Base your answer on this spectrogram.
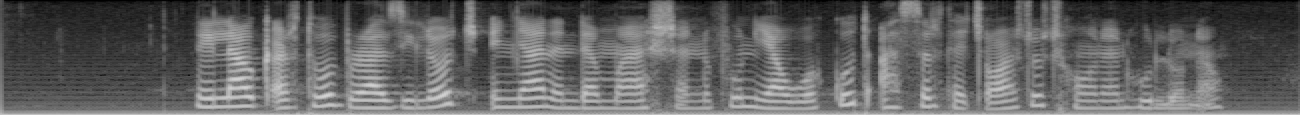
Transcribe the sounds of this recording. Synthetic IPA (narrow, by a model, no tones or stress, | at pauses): le̞lawkʼəɾt̪ʰo̞bɾazilo̞t͡ʃːɨɲːanɨnd̪əmːajaʃɛnːɨfunjawːɔkːut̪asːɨɾt̪ʰət͡ʃʼɛwat͡ʃʼo̞t͡ʃːho̞nənhulːunə̰w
